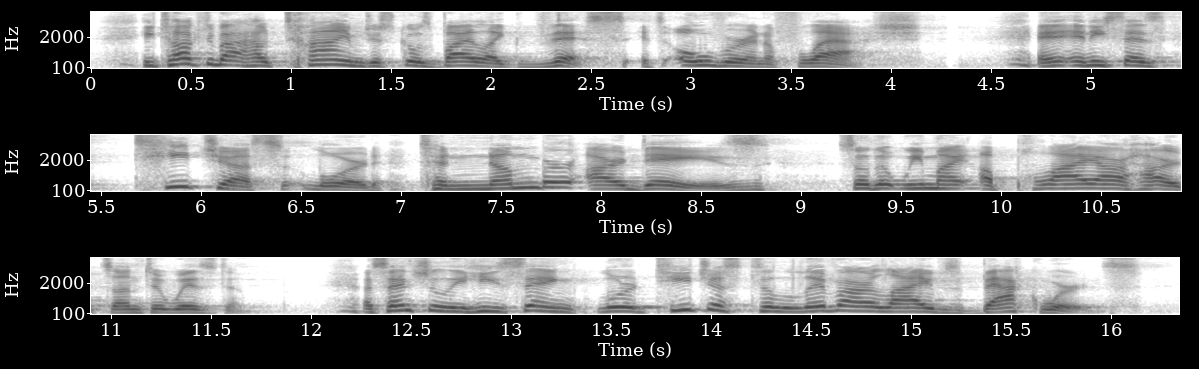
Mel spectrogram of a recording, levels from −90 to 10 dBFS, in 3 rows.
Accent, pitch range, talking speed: American, 150-220 Hz, 170 wpm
